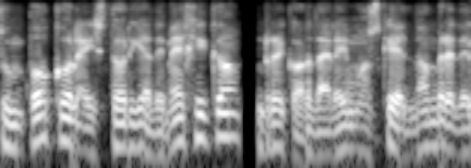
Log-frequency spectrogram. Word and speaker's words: México: Y México no debe pronunciar con J, sino con SH, México.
